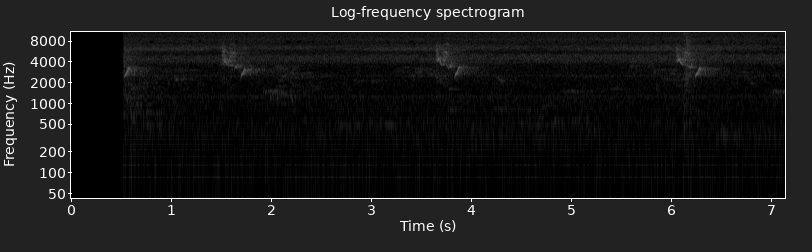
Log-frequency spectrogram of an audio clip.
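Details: A mother sunbird tending her nest gives three brief bursts of high, thin, sharp chirps about two seconds apart, over a steady background hiss.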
